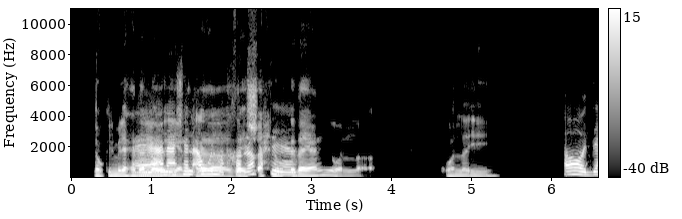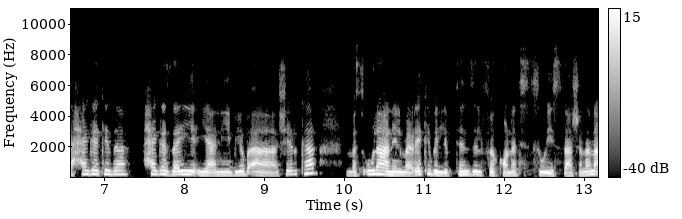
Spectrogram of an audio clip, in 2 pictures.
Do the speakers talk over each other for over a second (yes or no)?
yes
